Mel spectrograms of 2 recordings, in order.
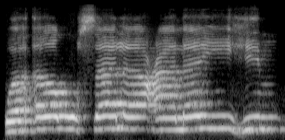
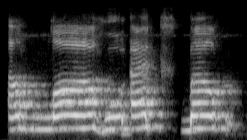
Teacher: Saat mengucapkan huruf ora, ya, itu apa? Lidahnya bergetar, tapi getarnya sekali. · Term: takrir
